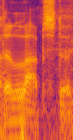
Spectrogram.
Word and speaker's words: Da Lobsta: And by the way, spell it D-A-L-O-B-S-T-A, De Lobster. – De Lobster, yes, very good.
